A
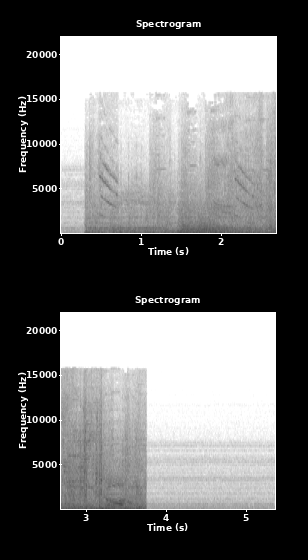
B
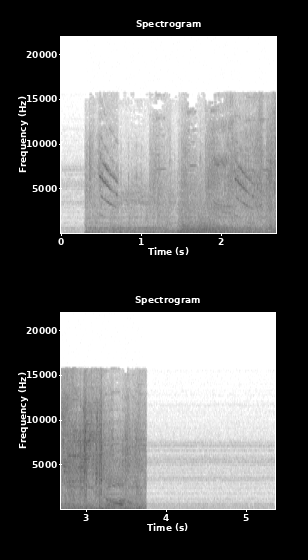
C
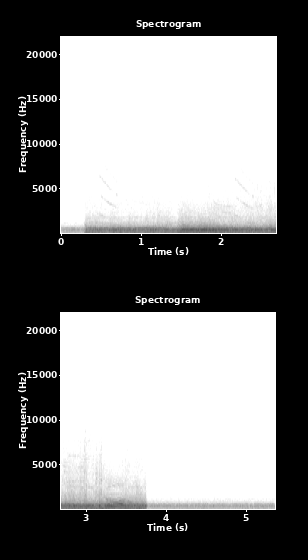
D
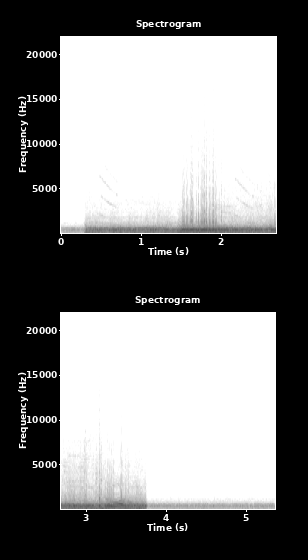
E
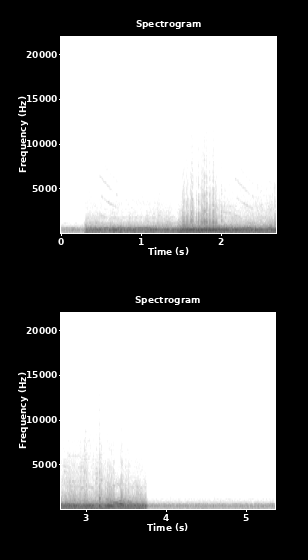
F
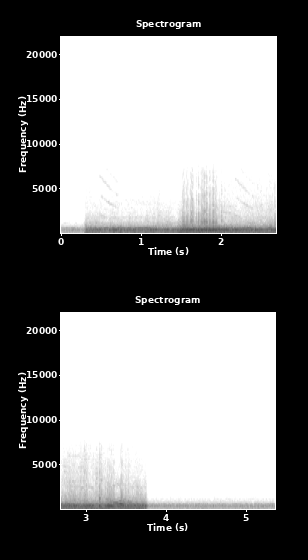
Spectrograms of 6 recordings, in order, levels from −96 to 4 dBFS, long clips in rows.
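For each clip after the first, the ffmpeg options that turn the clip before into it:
ffmpeg -i in.wav -af "bass=frequency=250:gain=-3,treble=frequency=4000:gain=14,volume=-8dB" out.wav
ffmpeg -i in.wav -af "lowpass=frequency=450:width_type=q:width=4.9,volume=-2dB" out.wav
ffmpeg -i in.wav -af "volume=29dB,asoftclip=hard,volume=-29dB,volume=1.5dB" out.wav
ffmpeg -i in.wav -af "flanger=delay=9.3:depth=1.3:regen=-34:speed=1.2:shape=sinusoidal,volume=2.5dB" out.wav
ffmpeg -i in.wav -af "volume=2dB" -ar 16000 -c:a libvorbis -b:a 96k out.ogg

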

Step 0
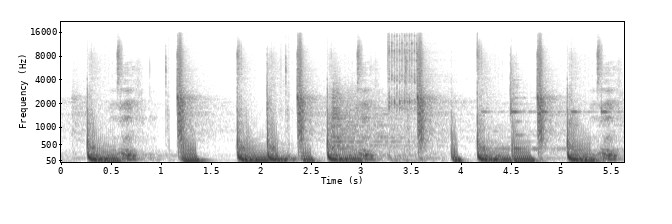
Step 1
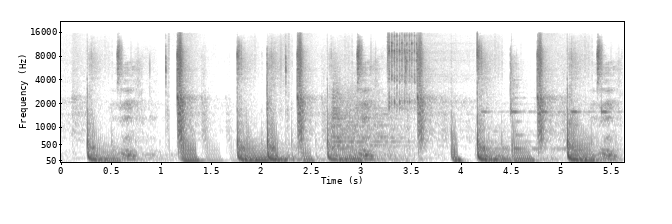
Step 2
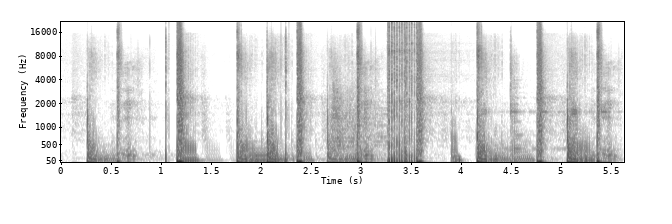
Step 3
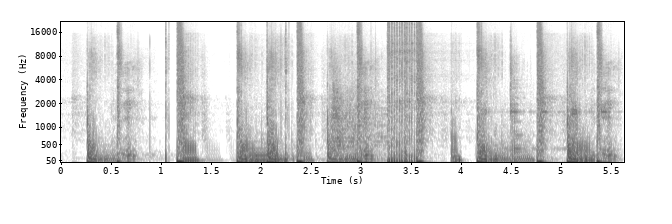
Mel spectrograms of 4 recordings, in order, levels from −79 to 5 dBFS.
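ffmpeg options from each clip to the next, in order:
ffmpeg -i in.wav -filter_complex "[0:a]tremolo=f=0.97:d=0.52,bass=frequency=250:gain=-10,treble=frequency=4000:gain=14,asplit=2[link_01][link_02];[link_02]adelay=241,lowpass=frequency=1300:poles=1,volume=-20dB,asplit=2[link_03][link_04];[link_04]adelay=241,lowpass=frequency=1300:poles=1,volume=0.44,asplit=2[link_05][link_06];[link_06]adelay=241,lowpass=frequency=1300:poles=1,volume=0.44[link_07];[link_01][link_03][link_05][link_07]amix=inputs=4:normalize=0" out.wav
ffmpeg -i in.wav -af "aeval=exprs='0.596*(cos(1*acos(clip(val(0)/0.596,-1,1)))-cos(1*PI/2))+0.266*(cos(8*acos(clip(val(0)/0.596,-1,1)))-cos(8*PI/2))':channel_layout=same,volume=-2dB" out.wav
ffmpeg -i in.wav -filter_complex "[0:a]asplit=2[link_01][link_02];[link_02]acrusher=bits=6:mix=0:aa=0.000001,volume=-7dB[link_03];[link_01][link_03]amix=inputs=2:normalize=0,volume=15.5dB,asoftclip=hard,volume=-15.5dB" out.wav

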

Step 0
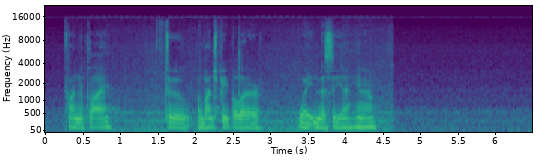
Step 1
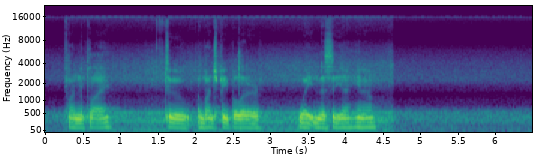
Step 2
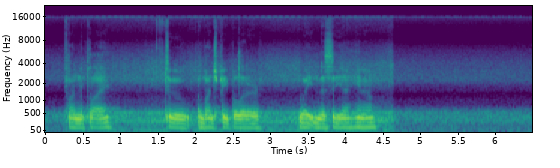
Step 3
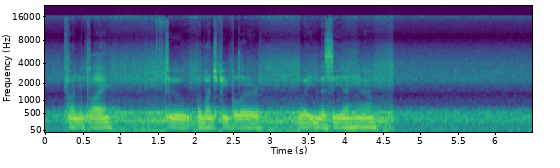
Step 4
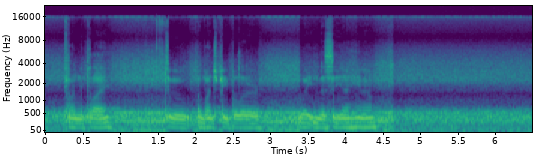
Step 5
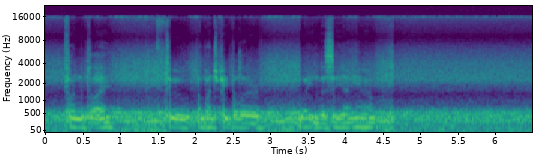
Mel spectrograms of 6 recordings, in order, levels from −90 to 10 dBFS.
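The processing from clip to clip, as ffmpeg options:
ffmpeg -i in.wav -af "firequalizer=gain_entry='entry(120,0);entry(400,14);entry(760,-10);entry(1300,-24);entry(2200,12);entry(3800,11);entry(8900,-22);entry(15000,9)':delay=0.05:min_phase=1" out.wav
ffmpeg -i in.wav -filter_complex "[0:a]acrossover=split=170[link_01][link_02];[link_02]acompressor=threshold=-19dB:ratio=1.5[link_03];[link_01][link_03]amix=inputs=2:normalize=0,volume=3dB" out.wav
ffmpeg -i in.wav -af "alimiter=level_in=13dB:limit=-1dB:release=50:level=0:latency=1,volume=-1dB" out.wav
ffmpeg -i in.wav -af "acompressor=threshold=-22dB:ratio=2.5" out.wav
ffmpeg -i in.wav -filter_complex "[0:a]asplit=2[link_01][link_02];[link_02]adelay=12,afreqshift=-2.9[link_03];[link_01][link_03]amix=inputs=2:normalize=1,volume=4dB" out.wav

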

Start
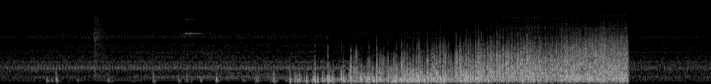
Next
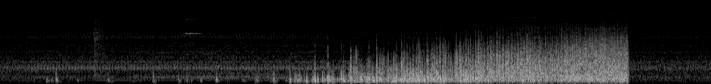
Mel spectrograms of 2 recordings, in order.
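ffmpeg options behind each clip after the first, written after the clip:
ffmpeg -i in.wav -af "highshelf=frequency=6200:gain=-5.5" out.wav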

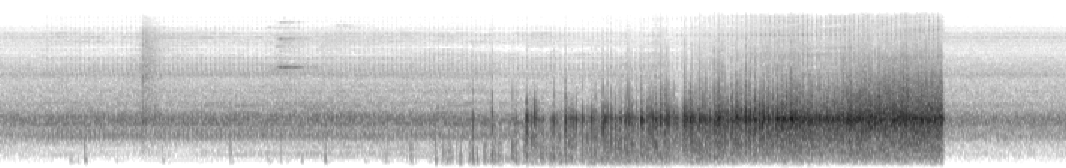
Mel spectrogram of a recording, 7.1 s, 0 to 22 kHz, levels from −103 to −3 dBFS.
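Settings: ffmpeg -i in.wav -af "highpass=frequency=1200:width_type=q:width=9.9,volume=-2.5dB" out.wav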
